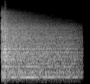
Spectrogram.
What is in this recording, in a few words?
Tom, Drum One Shots; Coldcut's Kleptomania VOL1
